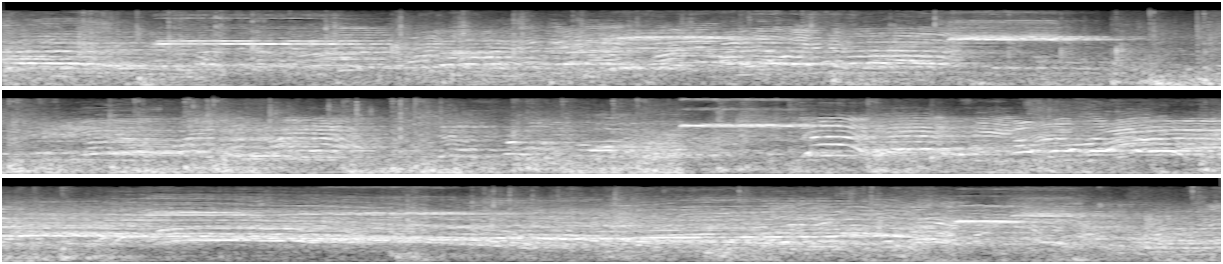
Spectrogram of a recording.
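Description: Young women call out and shout to each other in a large echoing hall.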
